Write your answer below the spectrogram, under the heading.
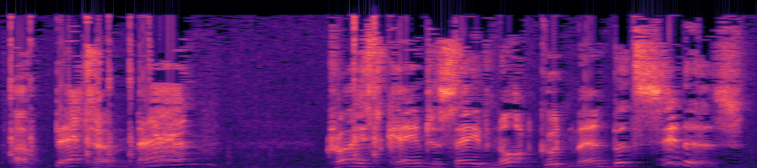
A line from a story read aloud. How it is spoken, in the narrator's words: Staupitz exclaimed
